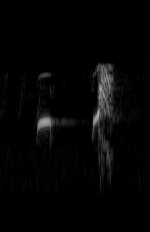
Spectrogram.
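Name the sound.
northern bobwhite whistled call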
